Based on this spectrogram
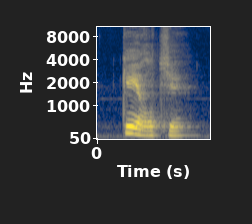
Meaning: diminutive of kerel
- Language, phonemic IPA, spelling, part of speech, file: Dutch, /ˈkerəlcə/, kereltje, noun, Nl-kereltje.ogg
